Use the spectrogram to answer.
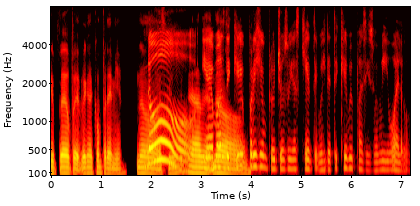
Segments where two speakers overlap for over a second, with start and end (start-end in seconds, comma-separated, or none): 1.8-3.9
